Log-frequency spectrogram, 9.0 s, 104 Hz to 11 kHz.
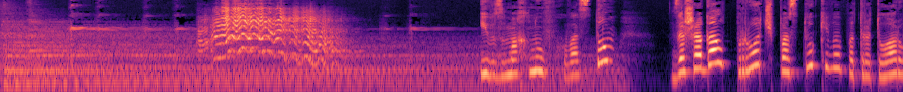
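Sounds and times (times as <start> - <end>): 
donkey braying: 2.0 - 3.6
speech: 4.8 - 9.0.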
